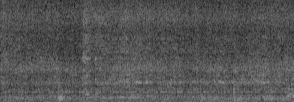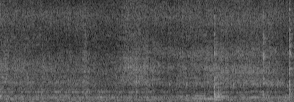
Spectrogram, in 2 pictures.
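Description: Egg curry cooks in a pan with a steady sizzle and frying hiss, occasional stirring scrapes and clinks on top, moderately quiet and close.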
